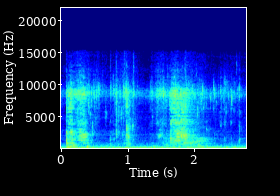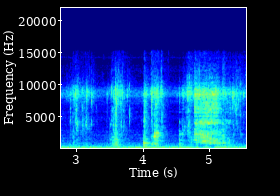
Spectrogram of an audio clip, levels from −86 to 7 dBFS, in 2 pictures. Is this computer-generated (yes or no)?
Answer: no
